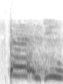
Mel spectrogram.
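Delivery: mock shrill yell, very high-pitched and loud. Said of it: "would I yell like that?".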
